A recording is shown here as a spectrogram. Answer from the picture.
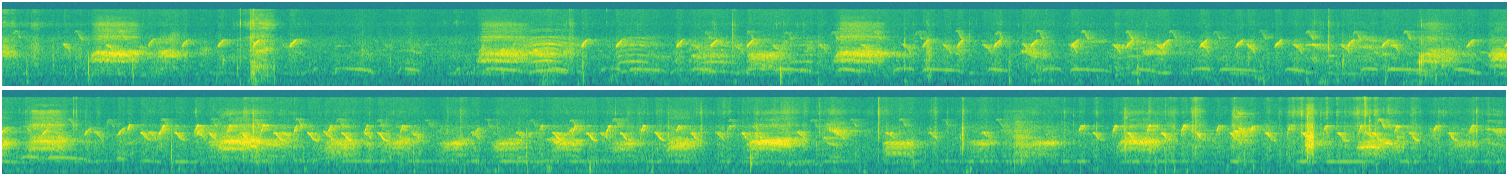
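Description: Birds chirping and calling in a busy, overlapping chorus of quick high chirps and trills. A lower call repeats about twice a second for several seconds in the first half.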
